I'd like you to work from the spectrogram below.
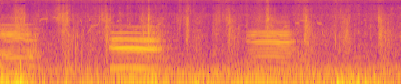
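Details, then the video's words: Cows roaming and eating in a rice field; two clear, sustained harmonic moos about three seconds apart, each swelling then fading, over a low rumbling background with occasional knocks. "Cow videos funny sounds | Sapi Lucu Lagi Makan DiLadang | Suara Sapi Lembu Lucu"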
